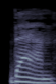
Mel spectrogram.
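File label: "than", American English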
